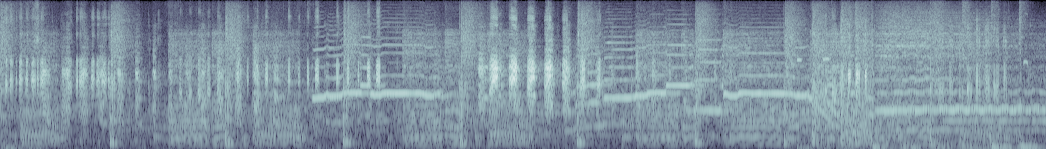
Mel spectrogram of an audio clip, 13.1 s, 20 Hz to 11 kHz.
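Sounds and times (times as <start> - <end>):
loud duck quacks: 0.0 - 12.9
background music: 0.0 - 13.0.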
